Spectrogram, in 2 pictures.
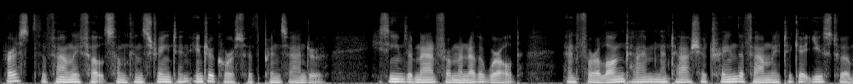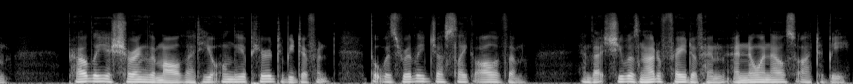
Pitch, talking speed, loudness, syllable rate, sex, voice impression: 110 Hz, 235 wpm, -17 LUFS, 6.4 syllables/s, male, masculine, adult-like, slightly muffled, sincere, calm, kind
